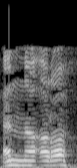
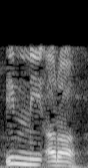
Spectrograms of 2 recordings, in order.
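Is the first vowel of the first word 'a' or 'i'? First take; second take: a; i. First: The first word starts with an 'a' vowel. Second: The first word starts with an 'i' vowel. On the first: It asks how he could see him. The speaker calls it right. "وفتح الهمزة في أنا وتشديد النون وفتحها" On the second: It states that he does see him. The speaker calls it wrong. "لو أنه بالهمزة المكسورة إني أراه"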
